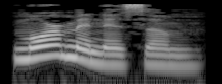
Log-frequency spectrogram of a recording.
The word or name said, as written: mormonism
